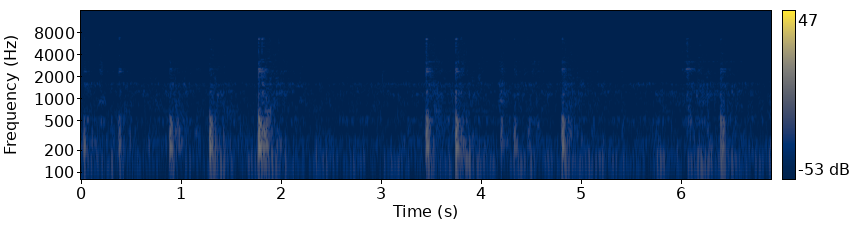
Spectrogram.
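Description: Fingertips and short nails tap and scratch the outer wall of a hollow, medium white ceramic mug resting on a wooden table while both hands hold it. About twelve short, dry taps come in irregular clusters, each with a hollow mid-low ring around 230 Hz that dies away almost at once. Faint scratching fills the quiet gaps between them.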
